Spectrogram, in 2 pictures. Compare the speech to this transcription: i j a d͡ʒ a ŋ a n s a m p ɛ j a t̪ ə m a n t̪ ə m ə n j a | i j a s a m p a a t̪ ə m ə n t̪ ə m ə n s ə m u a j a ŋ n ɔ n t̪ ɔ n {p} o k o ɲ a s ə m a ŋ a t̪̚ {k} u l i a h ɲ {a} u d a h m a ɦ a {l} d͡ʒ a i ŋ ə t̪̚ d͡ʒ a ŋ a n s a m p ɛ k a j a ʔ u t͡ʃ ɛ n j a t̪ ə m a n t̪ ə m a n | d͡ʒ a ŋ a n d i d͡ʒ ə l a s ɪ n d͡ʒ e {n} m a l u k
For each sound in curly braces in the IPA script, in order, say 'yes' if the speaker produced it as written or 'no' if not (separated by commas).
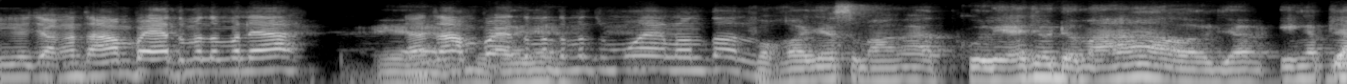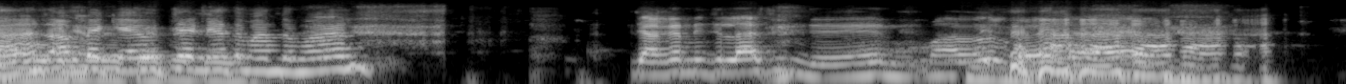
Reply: yes, yes, yes, yes, yes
